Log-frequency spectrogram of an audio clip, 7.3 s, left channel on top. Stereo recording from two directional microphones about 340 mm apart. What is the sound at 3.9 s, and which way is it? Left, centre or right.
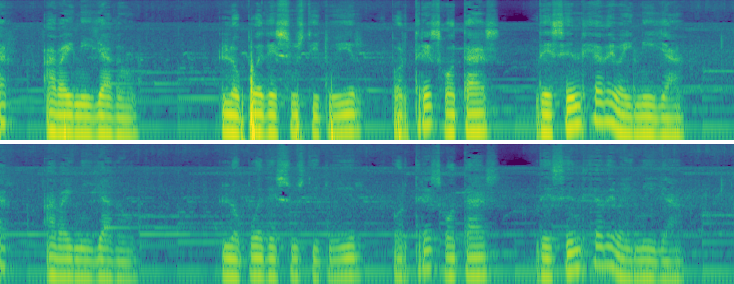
Speech, left.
